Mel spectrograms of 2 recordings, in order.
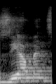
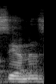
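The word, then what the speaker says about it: Siemens: limited সেটা 4.13 শতাংশ জিয়ামেন্স বা সিয়ামেন্স যেভাবে উচ্চারণ করুন না কেন 3 724 শতাংশ আজকে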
